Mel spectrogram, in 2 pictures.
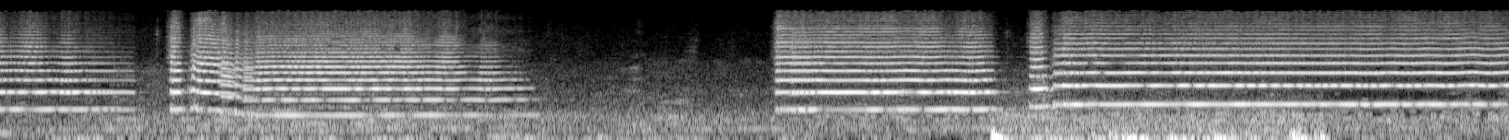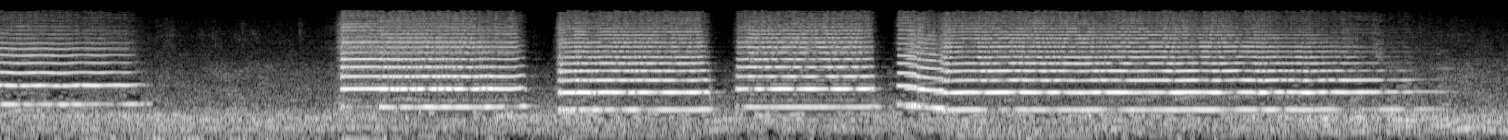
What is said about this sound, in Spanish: Gracias Alberto, suenan clarines en la maestranza.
